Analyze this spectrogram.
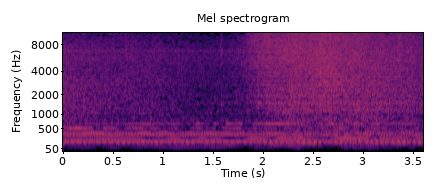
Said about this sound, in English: People love it because there's no one else out. It's just you and the waves.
